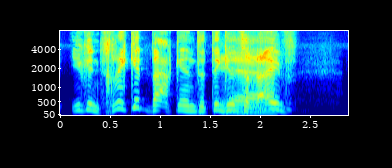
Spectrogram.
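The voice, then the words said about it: Poor put-on Scottish accent. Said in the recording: “That's my terrible Scottish accent.”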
